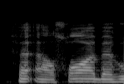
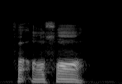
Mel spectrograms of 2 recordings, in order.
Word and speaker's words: فأصابه: فكلمة مثلا فأصابه وابل، كثير من التلاميذ يخطأ في الهمزة المفتوحة فيقول فأصاه، وهذا خطأ ينبغي للمعلم أن يصححه للتلميذ إن وقع فيه.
